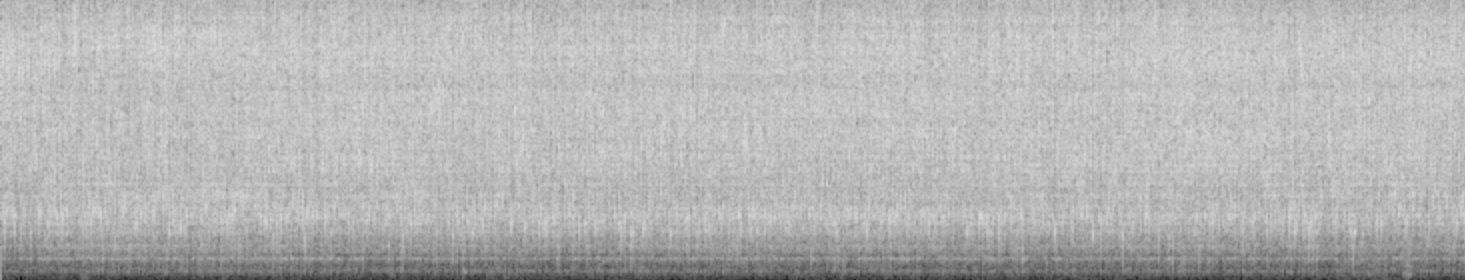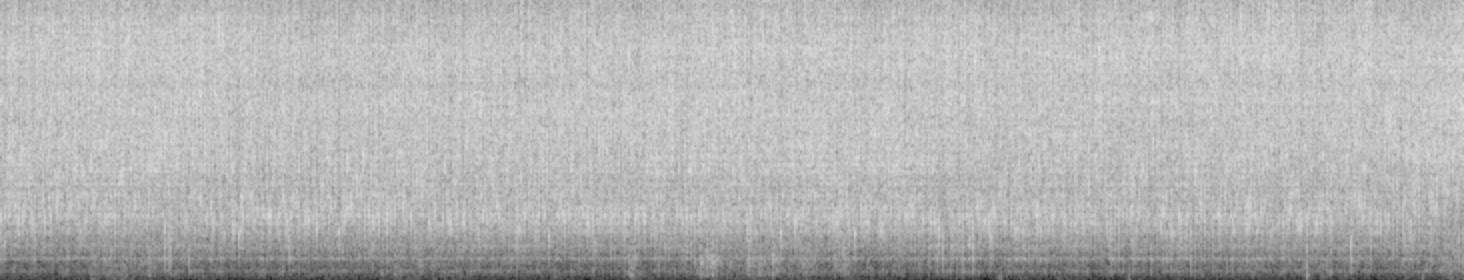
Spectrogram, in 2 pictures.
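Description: Beef roast searing in hot oil in an Instant Pot on sauté mode: a steady sizzle.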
